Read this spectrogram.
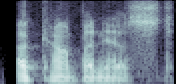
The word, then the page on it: accompanist: American English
